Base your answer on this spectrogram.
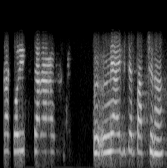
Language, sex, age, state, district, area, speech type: Bengali, female, 45-60, West Bengal, Darjeeling, urban, conversation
